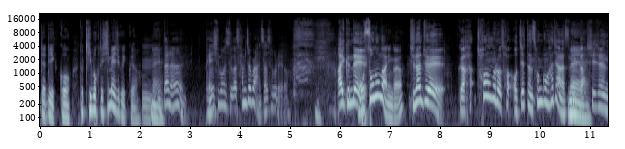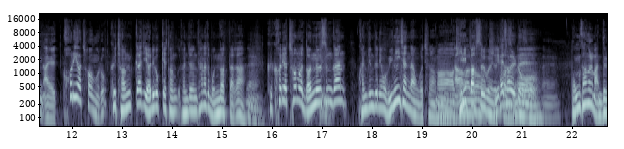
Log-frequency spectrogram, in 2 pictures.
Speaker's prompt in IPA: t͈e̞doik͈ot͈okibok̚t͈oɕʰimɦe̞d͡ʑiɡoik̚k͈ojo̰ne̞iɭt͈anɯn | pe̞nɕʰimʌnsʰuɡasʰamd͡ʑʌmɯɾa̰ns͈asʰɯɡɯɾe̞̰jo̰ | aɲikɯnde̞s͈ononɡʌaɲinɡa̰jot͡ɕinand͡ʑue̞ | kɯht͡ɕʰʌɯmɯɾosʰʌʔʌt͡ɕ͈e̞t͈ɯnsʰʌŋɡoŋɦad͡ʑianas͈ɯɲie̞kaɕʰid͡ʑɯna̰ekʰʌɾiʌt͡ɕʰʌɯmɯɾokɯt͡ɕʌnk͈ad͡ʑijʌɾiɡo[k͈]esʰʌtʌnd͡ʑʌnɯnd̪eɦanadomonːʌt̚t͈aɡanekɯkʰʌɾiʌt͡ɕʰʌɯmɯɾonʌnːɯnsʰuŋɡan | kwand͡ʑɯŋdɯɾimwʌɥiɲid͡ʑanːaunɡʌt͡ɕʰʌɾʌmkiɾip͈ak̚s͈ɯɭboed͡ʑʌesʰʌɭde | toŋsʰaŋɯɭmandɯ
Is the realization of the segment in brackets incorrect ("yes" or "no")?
no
